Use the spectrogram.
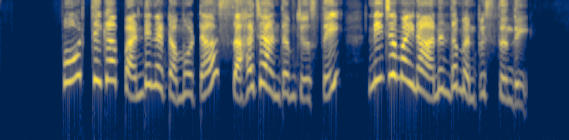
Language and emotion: Telugu, happy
